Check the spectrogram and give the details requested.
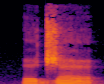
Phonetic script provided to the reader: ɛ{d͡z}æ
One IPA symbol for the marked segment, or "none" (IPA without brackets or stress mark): d͡ʒ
